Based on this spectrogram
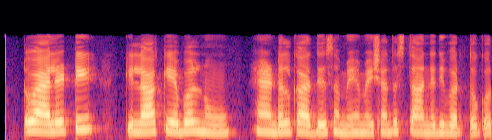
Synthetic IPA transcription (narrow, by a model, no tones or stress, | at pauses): ʈoːɛːlɪʈiː | kɪlaːkeːbəlnũː | hɛ̃ːɳɖəlkəɾd̪eːsəmẽːɦəmeːʃãːt̪̬est̪ʰaːned̪iːʋəɾt̪oːkəɾoː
